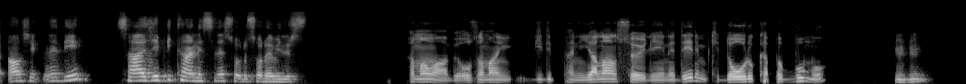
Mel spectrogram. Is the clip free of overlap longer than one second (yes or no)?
yes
